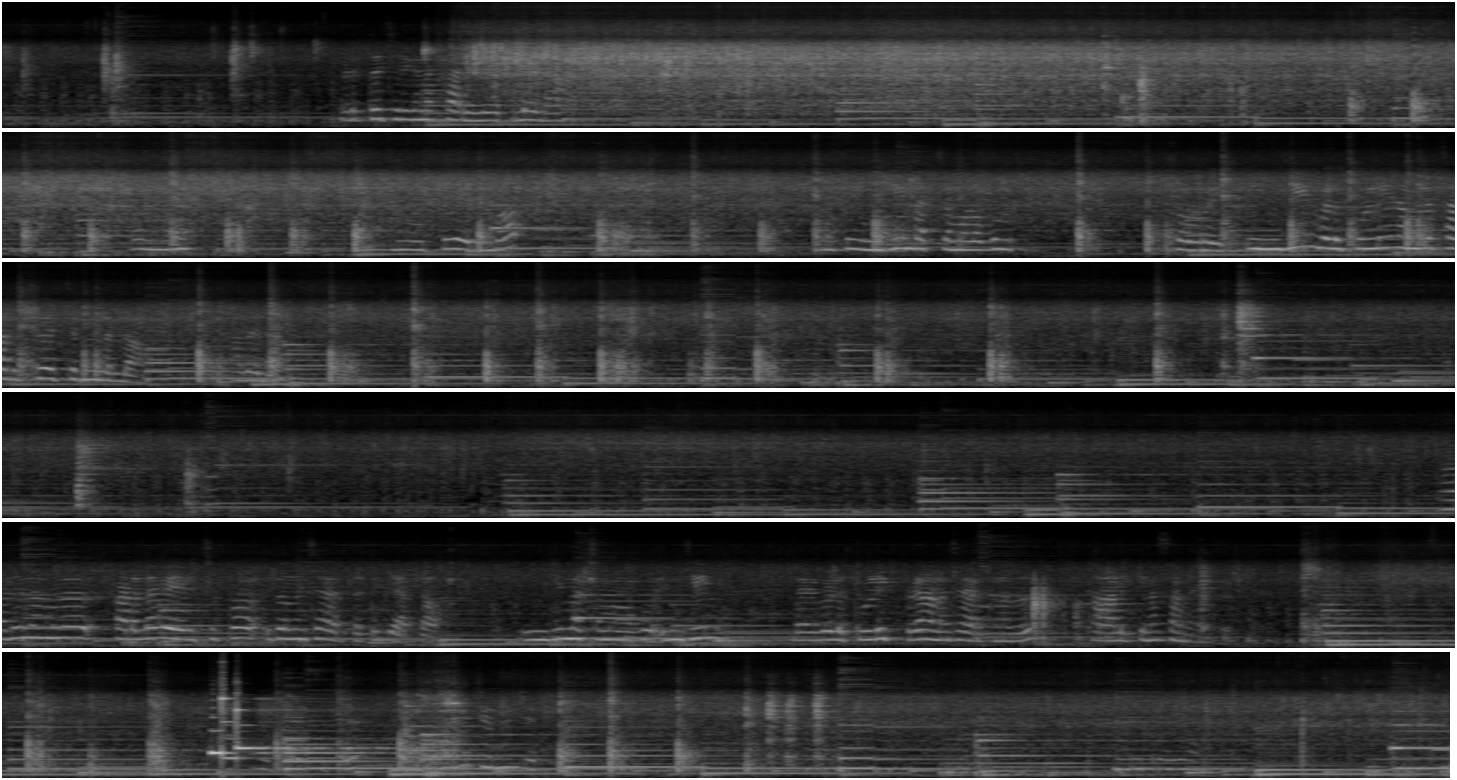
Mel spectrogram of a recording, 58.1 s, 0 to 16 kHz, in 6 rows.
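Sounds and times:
background music: 0.0s - 46.6s, 47.4s - 58.0s
sizzling in hot oil: 0.0s - 58.0s
metal ladle scraping pan: 16.7s - 25.4s, 51.0s - 52.6s, 53.4s - 54.1s
wavering pitched tune: 49.8s - 51.8s.

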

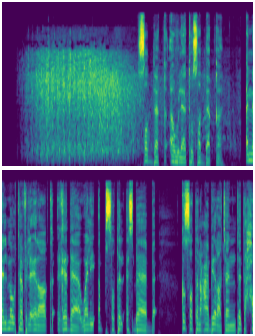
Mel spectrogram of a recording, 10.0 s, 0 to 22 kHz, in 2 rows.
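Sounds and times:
rapid automatic gunfire: 0.4s - 4.6s.

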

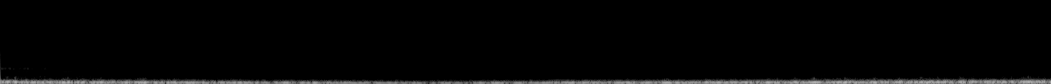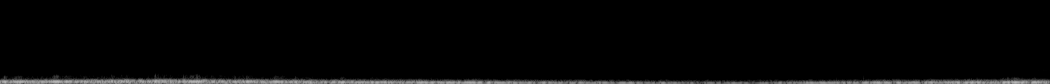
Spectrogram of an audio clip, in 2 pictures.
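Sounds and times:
low muffled rumble: 0.0s - 21.0s.

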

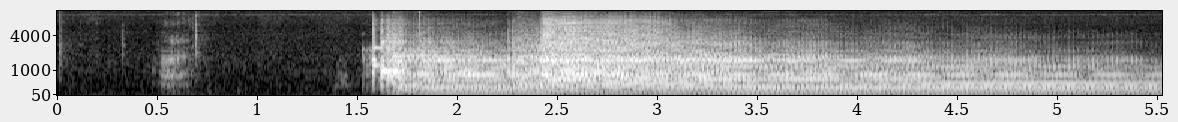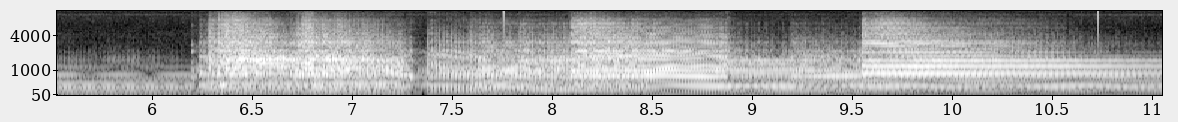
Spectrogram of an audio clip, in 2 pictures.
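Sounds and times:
distorted electric guitar chords: 1.5s - 11.0s.

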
